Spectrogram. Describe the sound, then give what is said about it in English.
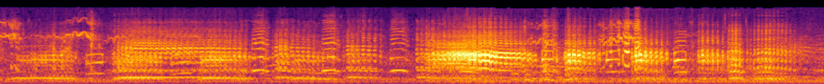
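Gentoo penguin parents and their hungry chicks calling, with many loud, overlapping honking and braying cries that run continuously and swell in the middle. “These are Gentoo penguins, and they're very funny penguins. So what you're hearing now is the parents, but you're also hearing the chicks who are very hungry and they want to be fed by their parents.”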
